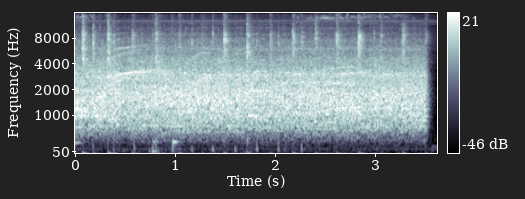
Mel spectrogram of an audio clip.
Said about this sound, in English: I'm going to miss you a lot, so everyone give her a round of applause.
